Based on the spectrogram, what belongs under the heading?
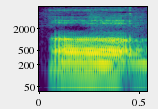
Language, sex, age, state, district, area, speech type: Hindi, male, 60+, Bihar, Samastipur, rural, spontaneous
